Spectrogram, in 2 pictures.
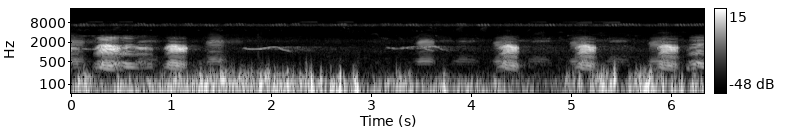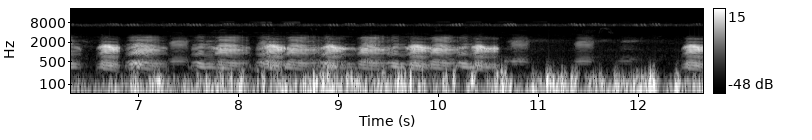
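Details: Male frog giving rapid, rough, pulsed croaks in an irregular run. Two brief whistled notes are heard early on, over a low rumbling background and steady high hiss.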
